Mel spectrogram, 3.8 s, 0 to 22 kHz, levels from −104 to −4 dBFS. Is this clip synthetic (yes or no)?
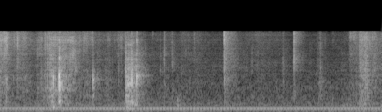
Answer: yes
